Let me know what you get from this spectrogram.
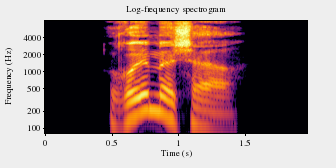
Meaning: inflection of römisch: 1. strong/mixed nominative masculine singular 2. strong genitive/dative feminine singular 3. strong genitive plural
- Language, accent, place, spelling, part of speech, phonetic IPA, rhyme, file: German, Germany, Berlin, römischer, adjective, [ˈʁøːmɪʃɐ], -øːmɪʃɐ, De-römischer.ogg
